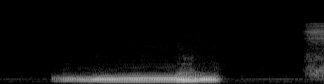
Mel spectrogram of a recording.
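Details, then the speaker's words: Dog snoring while asleep in a quiet room: one long, buzzing, rattly snore lasting under two seconds; ordinary snoring. "Sorry, Uncle, if you hear that in the background, that's my dog is snoring a little bit. But I'm not worried about it."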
